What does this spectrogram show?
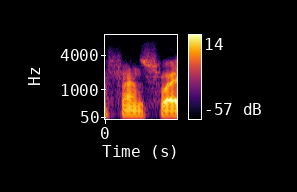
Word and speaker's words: François: Hay personas que dicen, "Tú hablas francois." François, la palabra francois existe, significa Francisco, porque la o con la i es ua.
